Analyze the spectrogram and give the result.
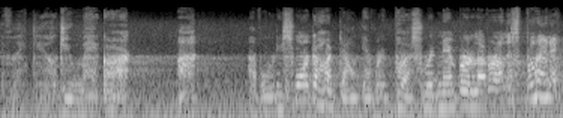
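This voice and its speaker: Fierce resistance fighter, widely swinging voice. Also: female voice, sits low, very animated, moderate pace, pushed and bright, distant mic, a little hiss or hum, exaggerated voice. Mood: frantic, angry. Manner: blunt, fierce, hard-bitten. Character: tough, proud, battle-hardened older woman resistance fighter. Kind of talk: video game cutscene dialogue.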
